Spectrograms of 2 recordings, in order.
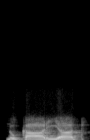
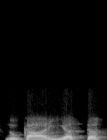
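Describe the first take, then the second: First: The word ends with a final consonant sound. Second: The word ends with a final vowel sound. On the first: "Outra maneira de pronunciar" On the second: "Nukaryata é um jeito de pronunciar"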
